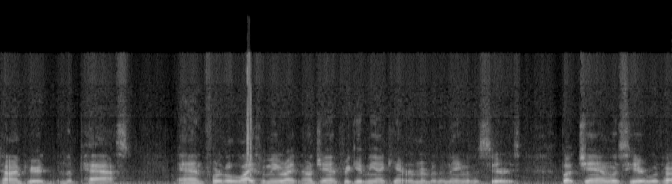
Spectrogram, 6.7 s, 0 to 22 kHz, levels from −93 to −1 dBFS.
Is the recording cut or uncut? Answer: uncut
